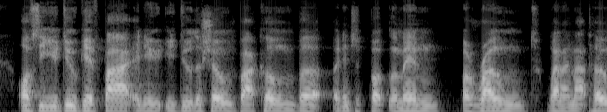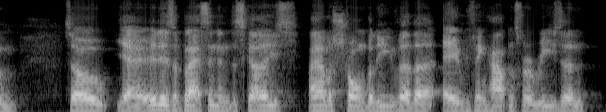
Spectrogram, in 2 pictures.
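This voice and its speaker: A man with a Welsh accent speaks at medium pitch and a moderate pace, his intonation monotone and flat. The background is quiet. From Wales. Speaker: Muay Thai fighter and online psychic medium. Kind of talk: podcast interview.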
